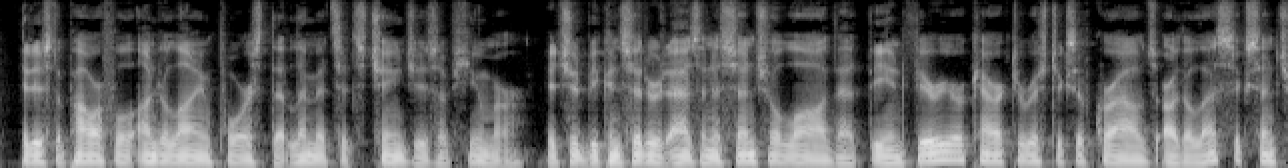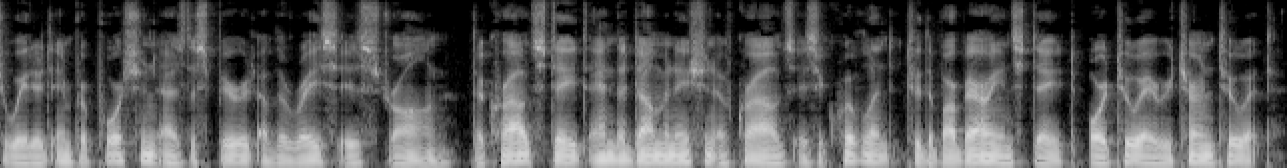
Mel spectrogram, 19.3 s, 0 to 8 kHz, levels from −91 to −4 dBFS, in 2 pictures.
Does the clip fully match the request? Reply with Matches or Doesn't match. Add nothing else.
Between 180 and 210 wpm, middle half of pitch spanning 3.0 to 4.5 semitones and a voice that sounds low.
Doesn't match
